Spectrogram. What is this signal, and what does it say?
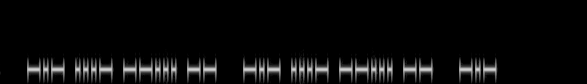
Morse code, heard as a keyed tone, about 28 wpm, 700 Hz. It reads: KV7M KV7M K
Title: Speed-Racing Common QSO Phrases - 30wpm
